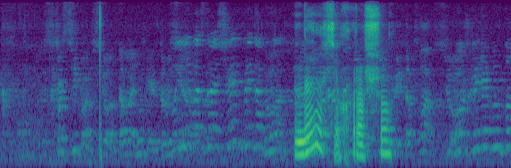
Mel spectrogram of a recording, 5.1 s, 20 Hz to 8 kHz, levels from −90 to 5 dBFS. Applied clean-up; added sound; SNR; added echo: none; none; none; none.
